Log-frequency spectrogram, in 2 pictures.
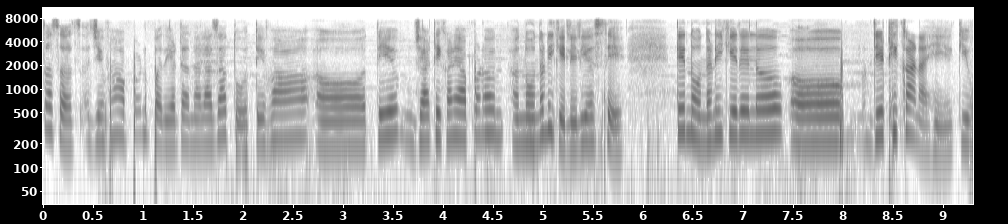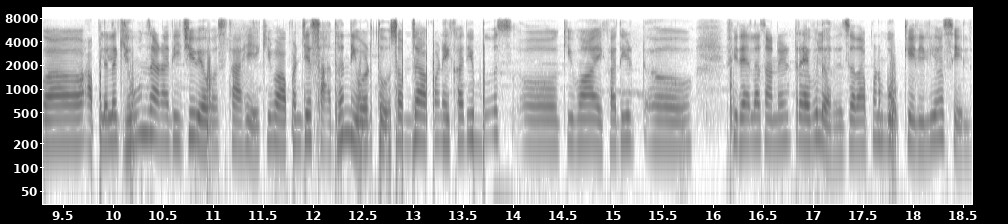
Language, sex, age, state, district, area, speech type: Marathi, female, 45-60, Maharashtra, Palghar, urban, spontaneous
